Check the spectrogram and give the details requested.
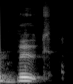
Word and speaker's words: Bout: name out Victor Victor boot but it's it's spelled b u t you would think it's bout but that's not how it's pronounced the woman who was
